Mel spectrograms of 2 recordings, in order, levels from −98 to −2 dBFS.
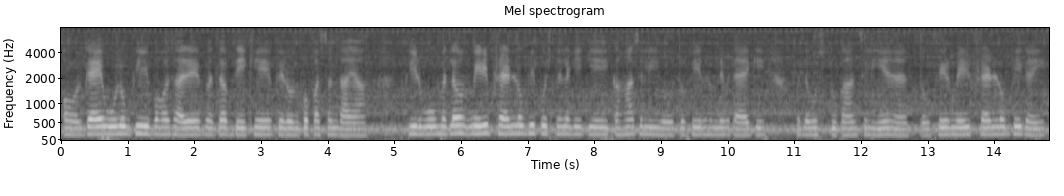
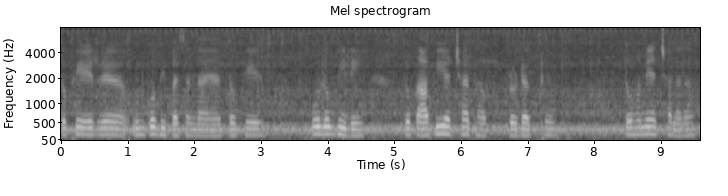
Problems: none marked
